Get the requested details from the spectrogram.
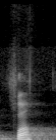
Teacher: مخرج نمبر 15، ثنایا علیٰ کا کنارہ اور نچلے ہونٹ کا اندرونی حصہ، جب یہ ایک دوسرے سے لگ جائے تو اس سے فا نکلتا ہے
